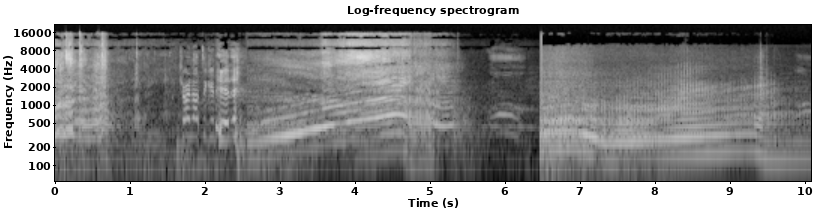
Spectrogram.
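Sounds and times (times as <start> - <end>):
car engine accelerating hard: 6.5 - 10.0.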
